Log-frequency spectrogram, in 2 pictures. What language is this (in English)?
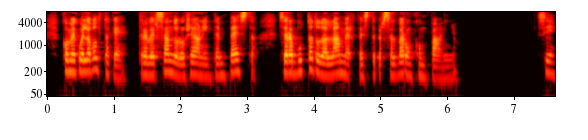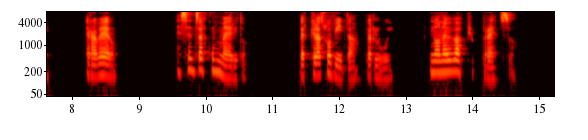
Italian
